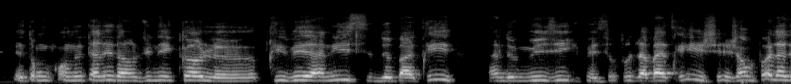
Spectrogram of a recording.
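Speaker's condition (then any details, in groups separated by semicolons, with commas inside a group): Cerebral palsy; from birth, lack of oxygen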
